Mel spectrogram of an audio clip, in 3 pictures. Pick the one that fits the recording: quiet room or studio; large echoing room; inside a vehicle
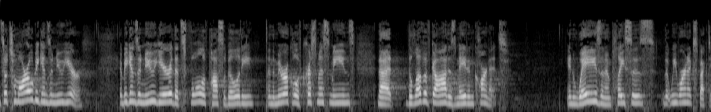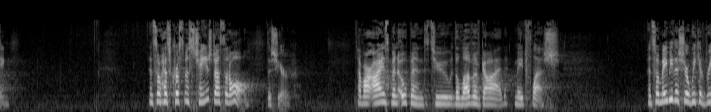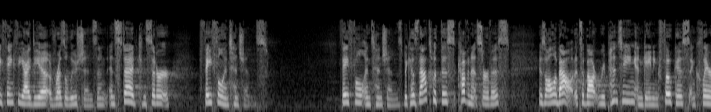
large echoing room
